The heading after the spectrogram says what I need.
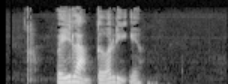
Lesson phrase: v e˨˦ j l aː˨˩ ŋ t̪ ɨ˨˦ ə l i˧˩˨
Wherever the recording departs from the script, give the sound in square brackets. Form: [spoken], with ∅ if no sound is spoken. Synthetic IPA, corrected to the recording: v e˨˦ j l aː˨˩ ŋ t̪ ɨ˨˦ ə l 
